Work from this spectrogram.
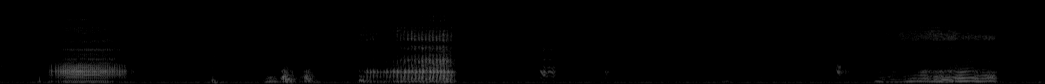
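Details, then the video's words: Boston Terrier snoring loudly indoors: rough, breathy snores in short bursts around one second long, separated by quiet pauses and small snuffles, with a steady low hum underneath. "Boston Terriers big snore."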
